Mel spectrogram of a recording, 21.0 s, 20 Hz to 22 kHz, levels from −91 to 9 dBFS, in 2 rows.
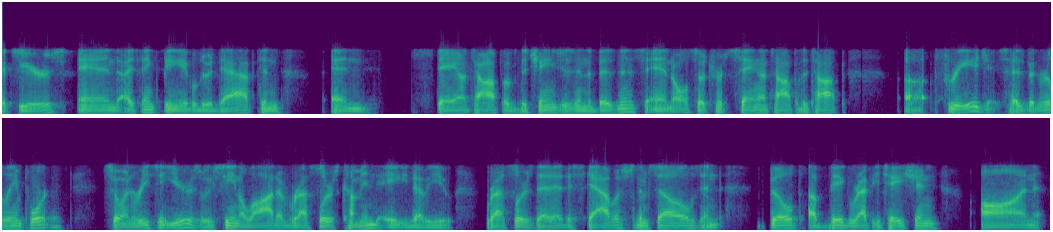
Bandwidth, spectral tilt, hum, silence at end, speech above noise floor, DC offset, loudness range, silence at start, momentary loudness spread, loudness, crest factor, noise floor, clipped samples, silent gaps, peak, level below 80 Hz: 4.5 kHz; -9.5 dB/octave; none; 0.1 s; 33 dB; under 0.1%; 2 LU; 0 s; 6 LU; -23 LUFS; 22 dB; -56 dBFS; under 0.1%; none; -2 dBFS; -48 dBFS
